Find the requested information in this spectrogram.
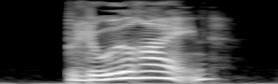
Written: blodregn

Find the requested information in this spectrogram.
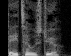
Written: dataudstyr

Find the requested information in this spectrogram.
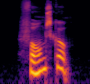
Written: formskum

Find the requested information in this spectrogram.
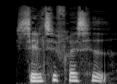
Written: SELVTILFREDSE

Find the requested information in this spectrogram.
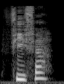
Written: fifa

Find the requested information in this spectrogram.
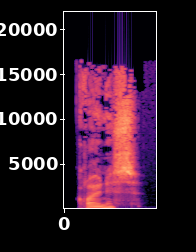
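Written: grønnedes

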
